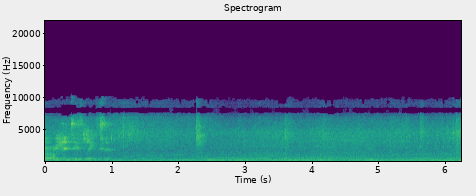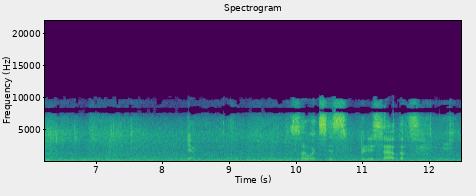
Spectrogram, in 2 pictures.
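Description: A bus engine hums and rumbles steadily from inside the vehicle.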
